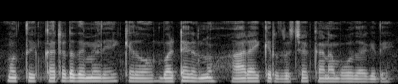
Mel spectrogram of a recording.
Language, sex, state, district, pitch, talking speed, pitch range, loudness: Kannada, male, Karnataka, Koppal, 150 Hz, 120 wpm, 140-155 Hz, -19 LUFS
